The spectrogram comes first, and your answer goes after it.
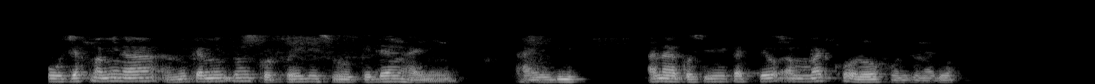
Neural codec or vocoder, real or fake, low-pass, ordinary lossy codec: none; real; 7.2 kHz; AAC, 16 kbps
